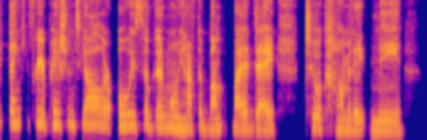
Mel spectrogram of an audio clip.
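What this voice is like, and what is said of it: Slightly raspy voice. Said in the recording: “I'm a little raspy because I'm recording on the tails of a very busy BravoCon weekend”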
